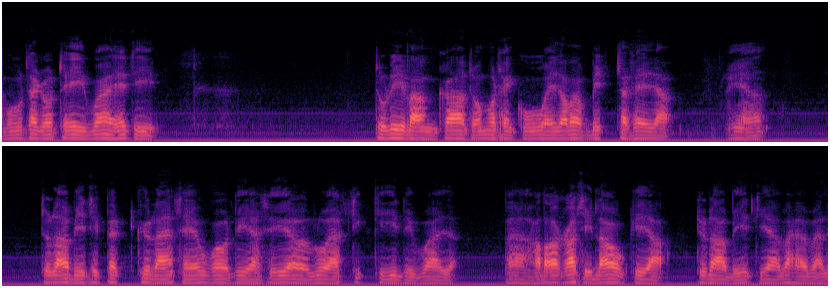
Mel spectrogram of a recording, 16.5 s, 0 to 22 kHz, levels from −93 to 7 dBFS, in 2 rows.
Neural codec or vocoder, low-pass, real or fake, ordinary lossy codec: none; 19.8 kHz; real; none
